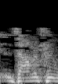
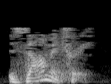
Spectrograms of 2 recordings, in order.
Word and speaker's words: Xometry: Xometry." So he was pronouncing it like a Z, and we had been saying it like Xometry.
